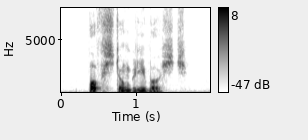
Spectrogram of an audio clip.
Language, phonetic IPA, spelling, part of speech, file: Polish, [ˌpɔfʲɕt͡ɕɔ̃ŋɡˈlʲivɔɕt͡ɕ], powściągliwość, noun, Pl-powściągliwość.ogg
